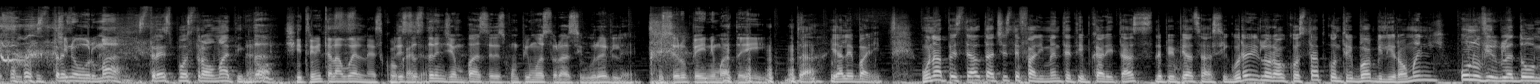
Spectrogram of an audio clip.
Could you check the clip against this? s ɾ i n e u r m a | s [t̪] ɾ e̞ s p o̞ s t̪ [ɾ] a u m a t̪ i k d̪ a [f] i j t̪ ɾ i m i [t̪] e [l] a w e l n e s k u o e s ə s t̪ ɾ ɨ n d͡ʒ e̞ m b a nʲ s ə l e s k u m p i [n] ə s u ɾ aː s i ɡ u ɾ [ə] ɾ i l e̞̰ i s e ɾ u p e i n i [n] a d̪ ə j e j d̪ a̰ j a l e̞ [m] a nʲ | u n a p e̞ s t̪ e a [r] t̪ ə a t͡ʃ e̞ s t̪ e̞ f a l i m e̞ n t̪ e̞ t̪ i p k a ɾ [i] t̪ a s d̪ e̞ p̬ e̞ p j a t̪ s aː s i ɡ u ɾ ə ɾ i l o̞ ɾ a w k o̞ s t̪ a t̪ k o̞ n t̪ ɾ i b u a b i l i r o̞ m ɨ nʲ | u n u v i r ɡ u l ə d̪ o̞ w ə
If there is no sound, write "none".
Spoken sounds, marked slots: t̪, ɾ, ʃ, t̪, l, m, ə, m, b, l, i

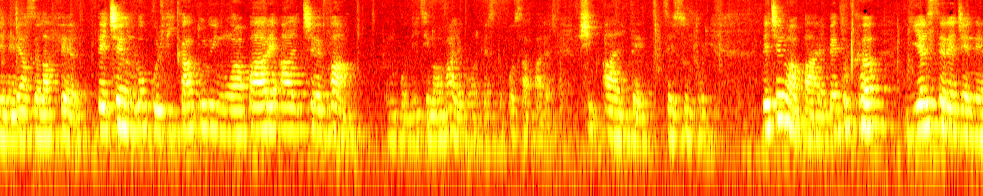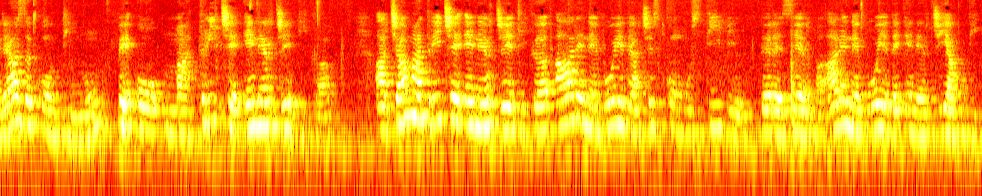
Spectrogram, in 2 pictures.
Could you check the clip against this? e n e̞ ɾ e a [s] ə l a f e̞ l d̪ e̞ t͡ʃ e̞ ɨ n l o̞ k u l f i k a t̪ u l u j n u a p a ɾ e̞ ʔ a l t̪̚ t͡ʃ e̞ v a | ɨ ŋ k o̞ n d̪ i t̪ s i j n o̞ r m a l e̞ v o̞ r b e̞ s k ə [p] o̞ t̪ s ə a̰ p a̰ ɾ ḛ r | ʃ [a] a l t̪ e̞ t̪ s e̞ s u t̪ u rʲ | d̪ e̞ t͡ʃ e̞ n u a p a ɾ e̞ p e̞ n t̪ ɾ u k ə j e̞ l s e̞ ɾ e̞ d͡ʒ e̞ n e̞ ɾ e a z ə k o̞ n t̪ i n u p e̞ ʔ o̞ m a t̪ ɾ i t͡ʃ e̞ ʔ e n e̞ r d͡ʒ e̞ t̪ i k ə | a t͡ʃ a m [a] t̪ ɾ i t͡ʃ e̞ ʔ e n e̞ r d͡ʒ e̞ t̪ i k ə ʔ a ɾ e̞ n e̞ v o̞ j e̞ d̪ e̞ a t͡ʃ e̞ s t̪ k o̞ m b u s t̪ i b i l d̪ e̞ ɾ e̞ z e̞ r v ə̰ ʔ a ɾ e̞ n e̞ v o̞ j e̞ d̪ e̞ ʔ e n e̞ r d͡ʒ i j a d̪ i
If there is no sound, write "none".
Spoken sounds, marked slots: z, p, i, a

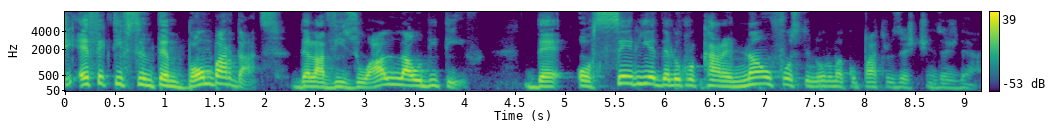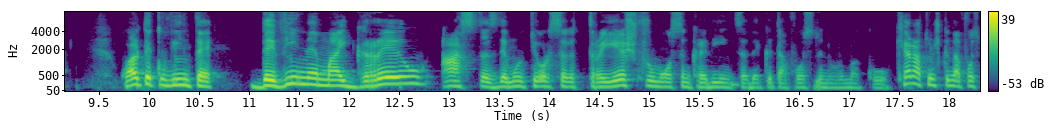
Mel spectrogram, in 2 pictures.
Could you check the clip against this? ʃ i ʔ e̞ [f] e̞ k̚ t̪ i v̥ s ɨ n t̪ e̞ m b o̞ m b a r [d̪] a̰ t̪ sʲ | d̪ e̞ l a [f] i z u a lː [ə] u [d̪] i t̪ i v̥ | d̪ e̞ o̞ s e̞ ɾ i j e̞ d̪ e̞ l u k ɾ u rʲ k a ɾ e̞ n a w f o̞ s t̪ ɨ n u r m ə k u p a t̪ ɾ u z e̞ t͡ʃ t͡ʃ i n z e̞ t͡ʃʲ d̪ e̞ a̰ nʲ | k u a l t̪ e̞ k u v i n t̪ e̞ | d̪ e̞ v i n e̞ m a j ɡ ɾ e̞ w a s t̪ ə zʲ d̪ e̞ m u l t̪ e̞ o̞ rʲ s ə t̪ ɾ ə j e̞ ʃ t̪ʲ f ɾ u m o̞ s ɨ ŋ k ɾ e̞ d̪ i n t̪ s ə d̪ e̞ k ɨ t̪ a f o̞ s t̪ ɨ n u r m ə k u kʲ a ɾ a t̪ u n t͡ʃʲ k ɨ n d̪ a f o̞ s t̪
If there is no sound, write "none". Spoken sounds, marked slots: f, d̪, v, a, d̪

